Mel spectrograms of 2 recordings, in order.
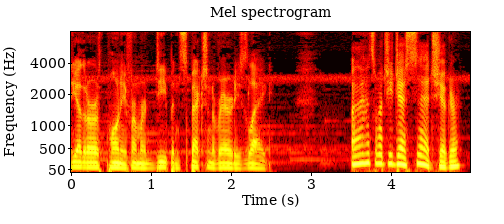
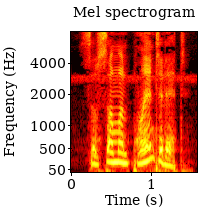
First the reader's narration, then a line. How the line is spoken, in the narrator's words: Rainbow growled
